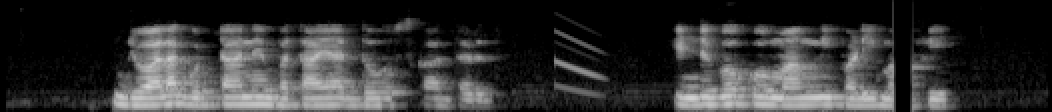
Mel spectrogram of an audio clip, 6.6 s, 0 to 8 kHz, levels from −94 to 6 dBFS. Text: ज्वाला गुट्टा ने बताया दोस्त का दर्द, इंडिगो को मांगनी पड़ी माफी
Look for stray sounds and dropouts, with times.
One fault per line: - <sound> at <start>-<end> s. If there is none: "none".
- chirp at 3.5-3.8 s
- dropout at 5.6-5.7 s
